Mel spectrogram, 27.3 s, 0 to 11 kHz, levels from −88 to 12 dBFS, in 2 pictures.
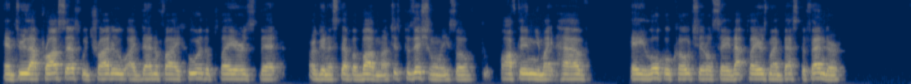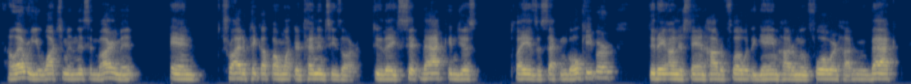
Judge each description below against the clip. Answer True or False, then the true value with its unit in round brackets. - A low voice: False (145 Hz)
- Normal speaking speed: True (180 wpm)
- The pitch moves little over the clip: True (1.7 semitones)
